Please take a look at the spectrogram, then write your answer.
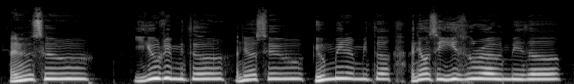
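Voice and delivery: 높은 목소리로 여가수 흉내 바꿔가며; 세 가수 목소리를 차례로 흉내 내기; 성대모사 바꿔가며. Acted. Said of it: "성대모사로 어떻게 힌트를 주죠?". (여가수 성대모사를 번갈아 하는 목소리)

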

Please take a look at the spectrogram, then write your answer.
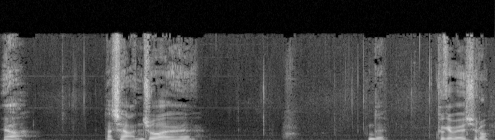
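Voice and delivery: low, composed love confession; steady romance acting. Idol confessing in a drama scene, low and steady. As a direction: confess in a low voice with long pauses. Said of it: "안정감이 조금 있네".

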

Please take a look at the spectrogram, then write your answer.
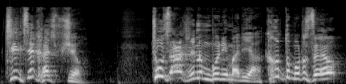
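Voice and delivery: high, indignant scolding voice; mock scolding. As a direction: tell off the caller in playful outrage. Mock scolding the survey caller. (장난스럽게 호통치는 말투)

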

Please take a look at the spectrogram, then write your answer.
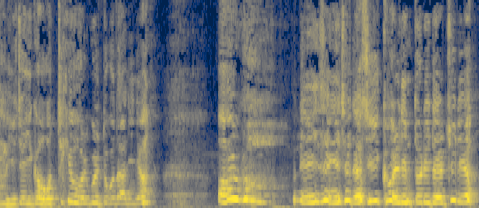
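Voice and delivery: despairing mutter. Acted. Father laments to himself about his son's scandal, despairing and soft. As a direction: grumble in defeat.

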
